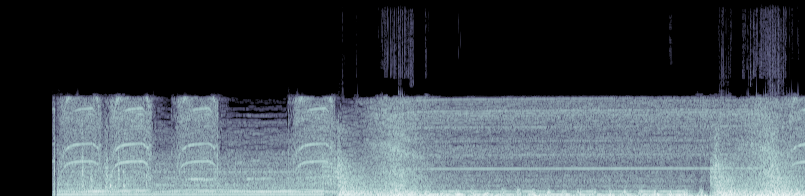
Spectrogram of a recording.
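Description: Sound-designed logo intro made of mechanical effects. A steady machine whir with a few short chirps over it comes first. A whoosh about three and a half seconds in leads into a fast, even mechanical pulsing, and a second whoosh comes near the end.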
